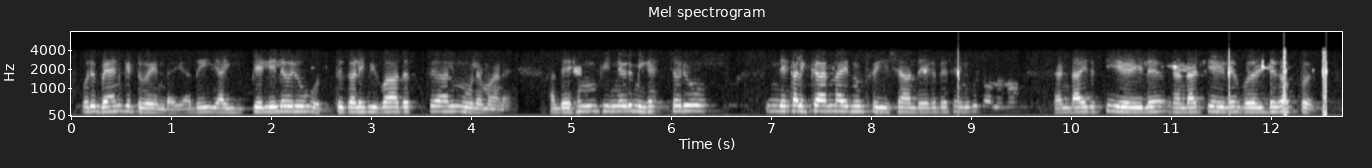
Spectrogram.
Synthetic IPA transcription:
o̞ɾubaːnɡeʈːuɣɐjuɳɖaːjiɐðɨɐjpːelːileo̞ɾuot̪ːukɐɭiʋiʋaːd̪ɐt̪ːɨaːlmuːlɐmaːɳɨ | ɐd̪ːe̞ːɦɐmpinːe̞o̞ɾumiɣɐt͡ɕːɐo̞ɾu | ind̪jɐkɐɭikʲːaːɾɐnaːjiɾunːusriːʂɐɐd̪eːɣɐd̪ːe̞ːɕɐme̞nikʲːɨt̪o̞ːnːunːoː | ɾe̞ɳɖaːjiɾɐt̪ːie̞ːɻilɨɾe̞ɳɖaːjiɾɐt̪ːieːɻilɨʋeːɭɖɨkɐpːɨ

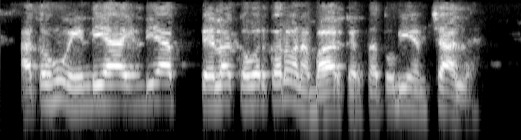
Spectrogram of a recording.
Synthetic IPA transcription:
at̪oɦũɪɳɖijaɪɳɖijapɛɦlãkəʋəɾkəɾoənɛbaɦaɾkəɾt̪at̪oɽiemt͡ʃale

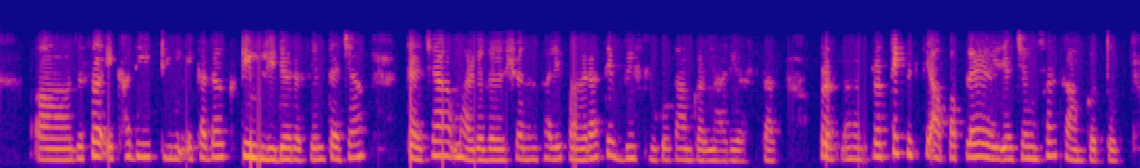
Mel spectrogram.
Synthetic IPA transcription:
d͡zəsəʔekʰad̪iːʈimekʰad̪əkʈiːmliɽəɾəselt̪jat͡ɕjat̪jat͡ɕjamaɾɡəd̪əɾɕənakʰaliːpənd̪ɾat̪eʋiːslokokamkəɾɳaɾiːəst̪at̪pɾəpɾət̪jekʋjək̚t̪iːapaplajat͡ɕanusaɾkamkəɾt̪o

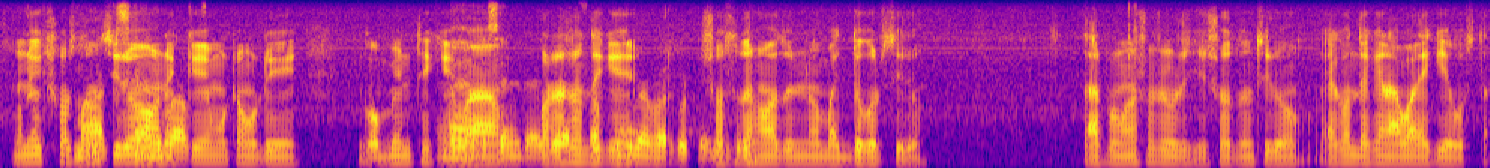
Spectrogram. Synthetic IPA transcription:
ɔnekʃɔstat͡ɕʰiloɔnekːemoʈamoʈi | ɡɔbmeɳʈ̚t̪ʰekebapɔɾaʃont̪ʰekeaɾoʃɔsʰod̪anɦɔoaɾd͡ʑonːobajd̪ʱːokoɾt͡ɕʰḭlo̰ | t̪a̰ɾpɔɾmaoʃɔiiʃɔont͡ɕʰilo̰ɛ̰kʰond̪ɛkʰenaβaɾɛkiɔbost̪ʰa

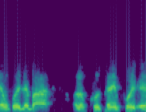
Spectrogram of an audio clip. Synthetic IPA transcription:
amkoɹilɛba | ɔlɔb̚kʰuzkaɹipʰo

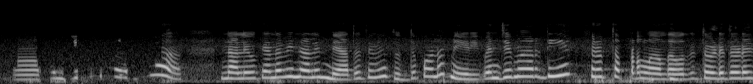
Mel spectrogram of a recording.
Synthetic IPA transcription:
ɦãːpəɲd͡ʒeːmaːɾd̪iaː | naːleːoːkɛ̃ːnd̪aːbinaːleːmɛ̃ːt̪aːt̪enũːd̪ʊd̪paːɳaːmeːɾiːpəɲd͡ʒeːmaːɾniːɛ̃ːpʰɪɾt̪əpːəɽlãːnd̪aːot̪eːt̪ʰoːɽeːt̪ʰoːɽeː

